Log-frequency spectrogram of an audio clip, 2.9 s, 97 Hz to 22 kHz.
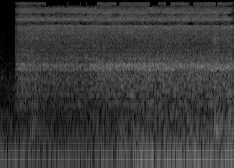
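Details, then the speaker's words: Mountain bike rear wheel coasting: fast, steady, high-pitched buzzing ratchet from the freehub pawls, normal for this hub but noisy and annoying on long trail rides, before silencing it by packing grease into the freehub body. "When I'm out there on the trails for 30, 40, even an hour, and you constantly hearing,"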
